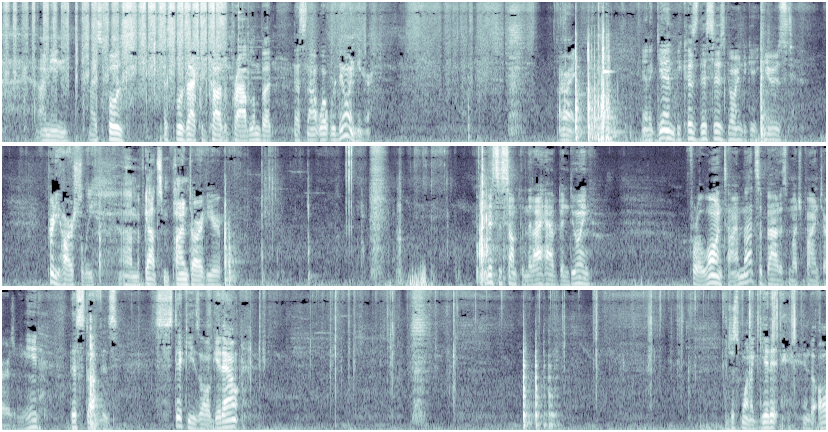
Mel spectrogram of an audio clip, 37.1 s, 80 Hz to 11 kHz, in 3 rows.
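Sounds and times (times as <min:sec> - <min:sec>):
brush scraping in metal tin: 0:00.0 - 0:03.6
wooden handle knocking: 0:32.5 - 0:33.1.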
